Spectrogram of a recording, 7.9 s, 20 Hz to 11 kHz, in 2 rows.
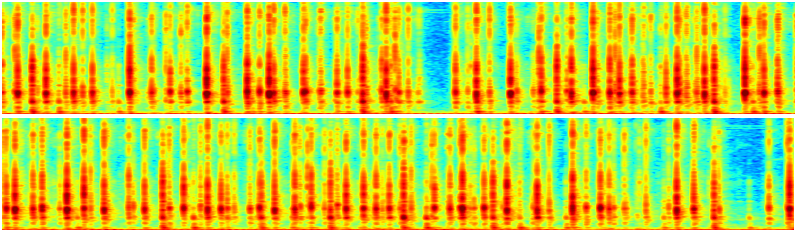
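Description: Both hands type continuously with fingertips on a compact 65% KBD67 Lite mechanical keyboard with a white case, blue and white PBT plastic keycaps, an FR4 plate and lubed Techno Violets switches. The result is a steady, dense stream of short, crisp clacks with a bright click centred near 2 kHz and a soft low thud under each keystroke, with barely any ring after each press.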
